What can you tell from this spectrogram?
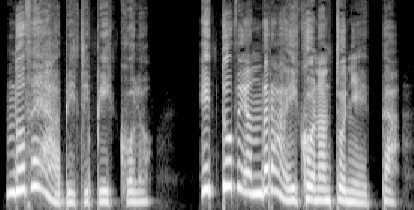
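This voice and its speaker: A woman's voice: mid-range voice, wildly swooping pitch, moderate pace, a little mellow, no echo, studio quality. A woman voicing a kind, amazed stranded pilot in a storybook reading, speaking in a patient, coaxing way. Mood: gentle coaxing.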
